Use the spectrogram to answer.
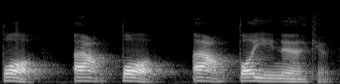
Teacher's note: إنا أعطيناك. طا here is from the heavy letters. So we pronounce طا in a heavy manner.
